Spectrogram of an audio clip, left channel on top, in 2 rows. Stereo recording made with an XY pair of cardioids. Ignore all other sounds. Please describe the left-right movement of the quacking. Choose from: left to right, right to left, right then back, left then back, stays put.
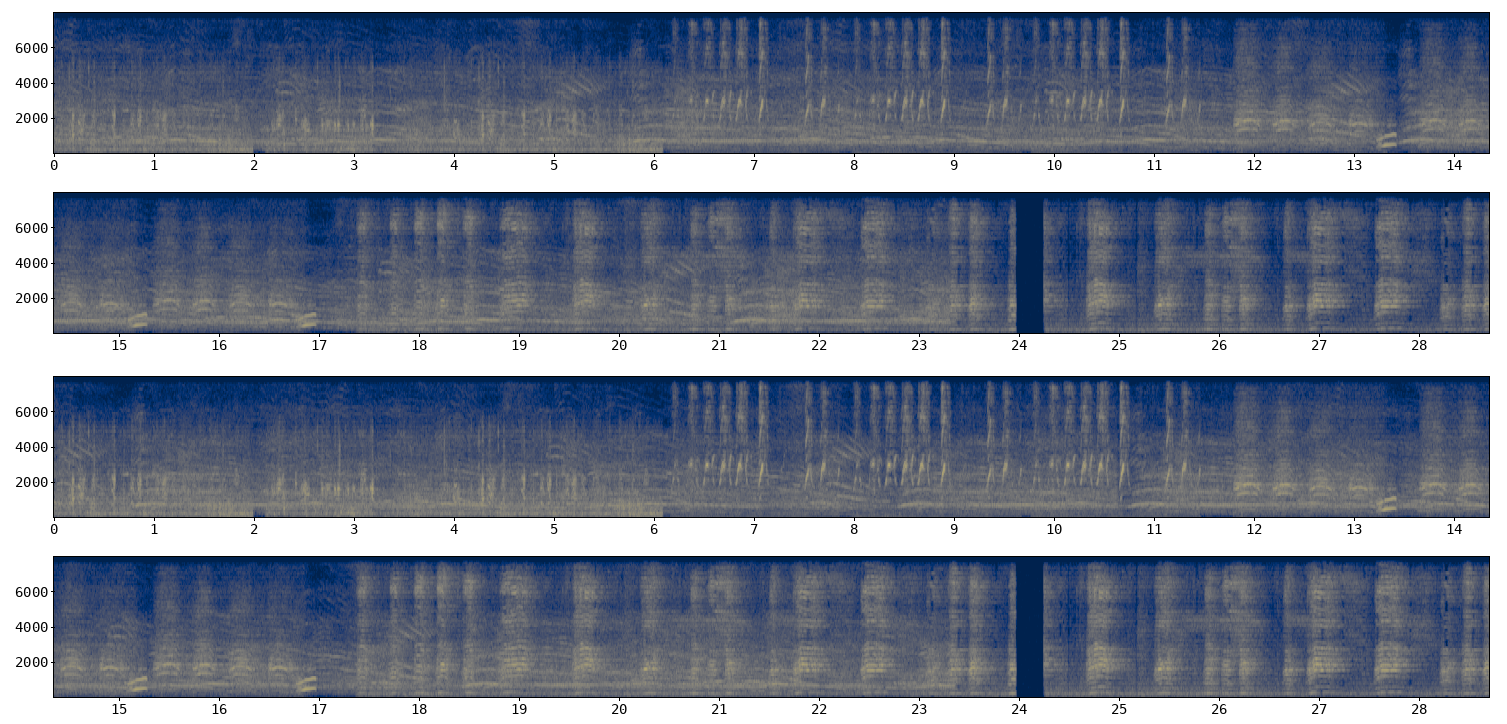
stays put.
